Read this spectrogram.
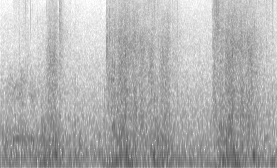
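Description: Liquid paint splashes and splatters in a wet burst.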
